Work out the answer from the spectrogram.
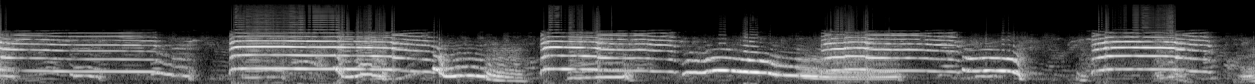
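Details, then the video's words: Pet dog, prompted by its owner, giving a goofy howl likened to a moose: long, wavering, nasal tones in sustained bursts of several seconds, sliding up and down, with breaks between them. "Moose Howl"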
